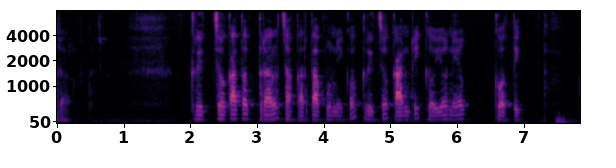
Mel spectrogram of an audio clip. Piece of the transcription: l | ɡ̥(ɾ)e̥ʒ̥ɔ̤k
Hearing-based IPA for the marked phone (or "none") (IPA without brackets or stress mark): ɾ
